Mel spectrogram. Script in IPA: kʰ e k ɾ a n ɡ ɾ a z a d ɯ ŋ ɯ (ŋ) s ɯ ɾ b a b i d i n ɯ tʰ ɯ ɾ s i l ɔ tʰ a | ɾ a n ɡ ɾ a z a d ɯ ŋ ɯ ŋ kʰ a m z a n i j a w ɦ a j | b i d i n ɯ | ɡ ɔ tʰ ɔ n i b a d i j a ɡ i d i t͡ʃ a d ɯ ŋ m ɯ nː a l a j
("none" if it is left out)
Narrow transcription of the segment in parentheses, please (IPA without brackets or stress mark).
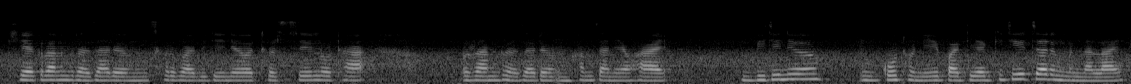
ŋ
